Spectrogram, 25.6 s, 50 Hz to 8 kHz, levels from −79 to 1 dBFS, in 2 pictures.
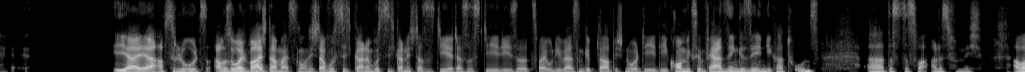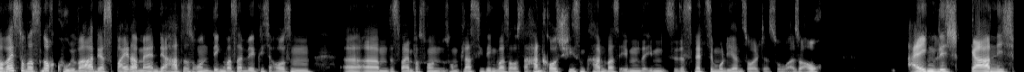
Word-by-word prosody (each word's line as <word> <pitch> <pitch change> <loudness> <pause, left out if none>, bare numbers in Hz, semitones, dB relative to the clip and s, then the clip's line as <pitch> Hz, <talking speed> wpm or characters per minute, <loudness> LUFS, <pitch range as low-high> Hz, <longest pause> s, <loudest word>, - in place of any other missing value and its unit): Äh - - -26 1.1
Ja, 180 +2 +5
ja, 175 -1 +6
absolut. 160 -4 -4
Aber 140 +2 +2
so 150 +1 +1
weit 155 -5 +5
war - - +8
ich 175 - +3
damals 120 -5 -1
noch 115 -1 -7
nicht. 110 0 -9
Da 120 +1 +1
wusste 150 -1 -3
ich 115 - -13
gar 120 -1 +1
nicht 125 0 -4
wusste 135 -1 -4
ich 115 - -13
gar 125 - -3
nicht, 120 -1 -8
dass 115 -2 -7
es 105 -1 -13
die 120 +1 -5
dass 115 0 -8
es 110 -2 -11
die 115 -2 -9
diese 110 -1 -8
2 110 +1 -6
Universen 110 +1 -6
gibt. 130 0 -9
Da - - 0
habe 105 0 -3
ich 105 - -13
nur 115 -1 -6
die 110 0 -9
die 105 0 -9
Comics 140 +3 0
im 110 -6 -5
Fernsehen 170 - +1
gesehen 165 +1 -2
die 140 - -6
Cartoons. 205 +12 -6 0.6
Äh, 130 0 -1
das 130 -1 -5
das 140 -2 -4
war - - -6
alles 130 -1 -7
für 110 - -17
mich. 100 -1 -15 0.4
Aber 165 +5 +5
weißt 260 +2 +7
du, 265 - 0
was 205 -1 +2
noch 255 +1 +3
cool 145 -4 0
war? 210 +11 +5
Der 155 -2 +1
Spiderman, 180 - +2
der 155 -2 0
hatte 170 +2 0
so 155 0 -7
'n 140 -4 -2
Ding, 180 +5 -2
was 180 -3 -2
er 145 -2 -1
wirklich 160 -1 -5
ausm, 140 -1 -4 0.4
äh, - - -6 0.4
ähm 125 -1 -2
das 120 +2 -8
war 135 - +1
einfach 140 -2 -4
so 135 - -8
'n 125 -3 -4
so 120 -1 -11
'n 120 - -7
Plastikding, 155 -1 -3
was 135 0 -1
er - - -1
aus 120 0 -4
der - - -7
Hand 170 +2 +1
rausschießen 165 -1 -1
kann, 145 0 -3
was 130 0 -1
eben 130 -1 -3
de 115 - -7
eben 120 -1 -4
das 110 -2 -7
Netz 130 +1 +3
simulieren 105 -4 -2
sollte 95 -1 -7
so. 100 +2 -12
Also 105 - -6
auch 130 -2 0 1.1
eigentlich 190 -2 +7 0.2
gar 140 +5 +10
nicht 180 -1 -1
135 Hz, 230 wpm, -24 LUFS, 115-160 Hz, 1.1 s, gar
